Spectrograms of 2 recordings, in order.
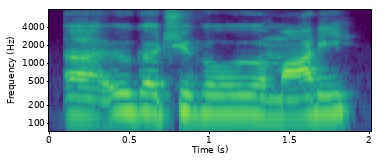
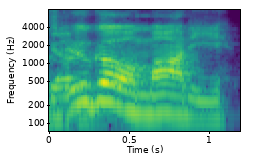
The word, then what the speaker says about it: Ugo Amadi: Kind of wish I would have put Ugo Chukwuemadi in one of those. Ugo Chukwuemadi? Yes. Wait, is that correct? Did I just pronounce that correctly? No, it's Ugo. It's Ugo Amadi, but it's Ugo Chukwu.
